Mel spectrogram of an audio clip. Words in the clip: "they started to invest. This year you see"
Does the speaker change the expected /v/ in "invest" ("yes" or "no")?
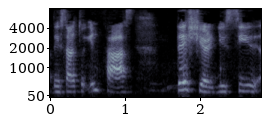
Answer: yes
